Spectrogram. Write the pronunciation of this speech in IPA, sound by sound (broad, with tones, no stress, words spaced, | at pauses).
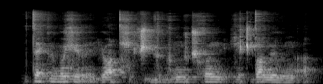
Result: tɛ˥˧kɯ˥˧wo˥˧xʲʌ˧˩ rḭ˧˩ ɹḭ˧tˤxʲṵ˥t͡ʃḭ˧˩ɡɯ˩˧ ɡṵ˧ŋu˧˩t͡ʃxo˥ nḛ˧˩ki˧t͡ʃdˤu˥˧ nɯ˧˩lu˩˧ŋa̰˥˧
